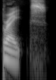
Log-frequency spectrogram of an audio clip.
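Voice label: "breaks", British English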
